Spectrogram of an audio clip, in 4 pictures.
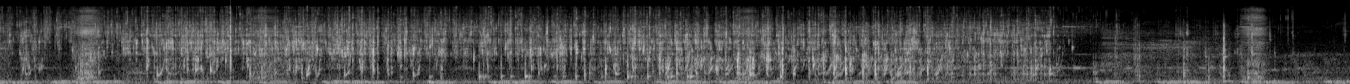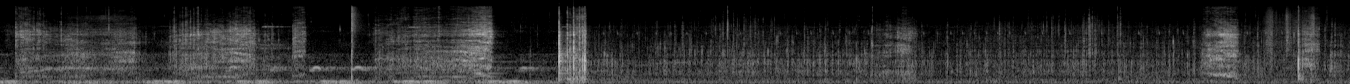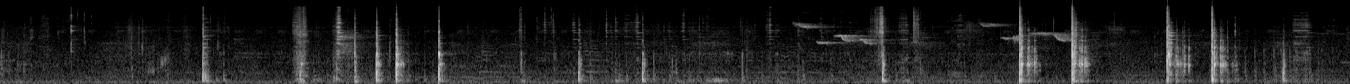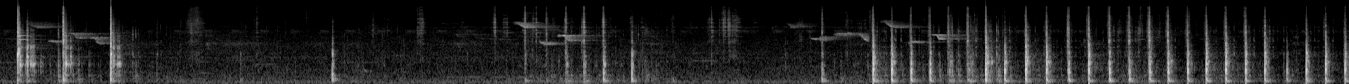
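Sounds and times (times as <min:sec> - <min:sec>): metal ladle scraping wok: 0:13.6 - 0:16.6, 0:17.2 - 0:18.6.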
